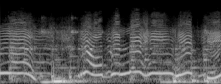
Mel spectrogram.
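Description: Instrumental passage of a 1970s Hindi film song: a solo melody line with quick ornamental bends and dips over a steady low drum beat.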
